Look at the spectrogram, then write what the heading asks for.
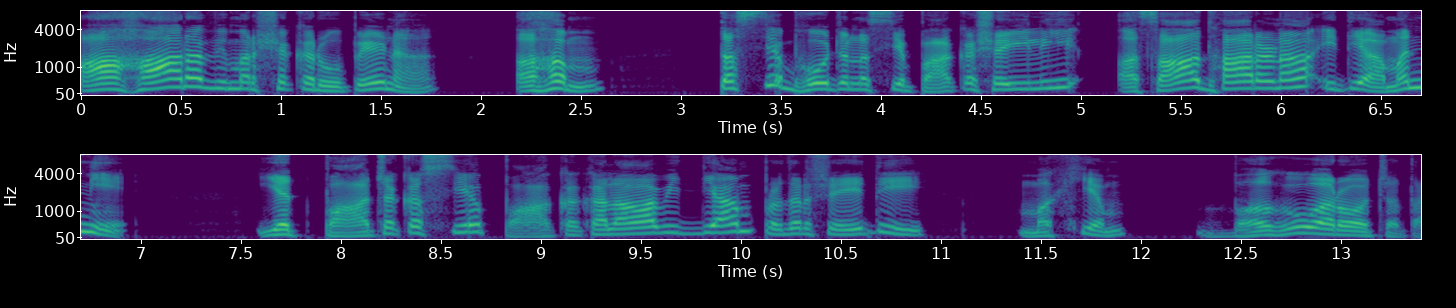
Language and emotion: Sanskrit, happy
